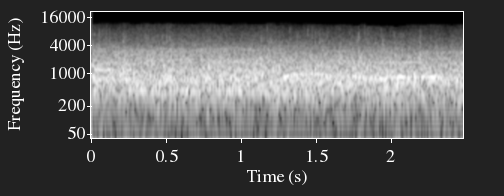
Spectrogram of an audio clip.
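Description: Large stadium crowd cheering and applauding, a steady dense roar of clapping and voices.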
